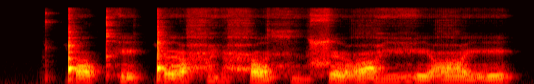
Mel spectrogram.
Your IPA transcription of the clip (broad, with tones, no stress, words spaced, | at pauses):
ǃɒ˧˥kʰe˧˥ ǃɜ˧˥ħi̤˧˥ ħɒ˨˩˦xʲṳ˨˩˦sœ˨˩˦ ʕe̤˧˥ɦe˨˩˦ ʕe˧˥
